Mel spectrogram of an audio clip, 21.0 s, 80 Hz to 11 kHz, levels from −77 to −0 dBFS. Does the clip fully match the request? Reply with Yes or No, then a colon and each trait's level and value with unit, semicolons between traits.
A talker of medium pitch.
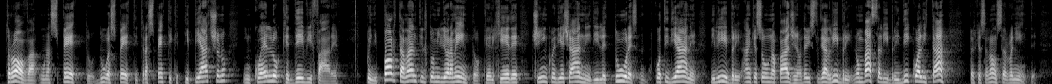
Yes: medium, 160 Hz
